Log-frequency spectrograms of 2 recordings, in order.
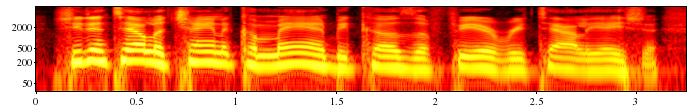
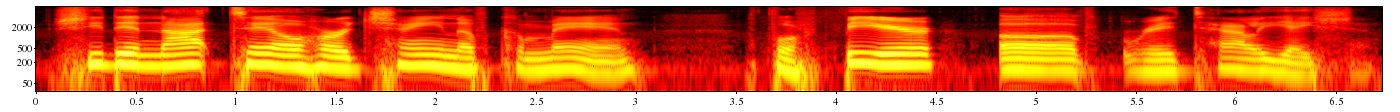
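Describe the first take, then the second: First: It is said at normal speed. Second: It is said noticeably more slowly.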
